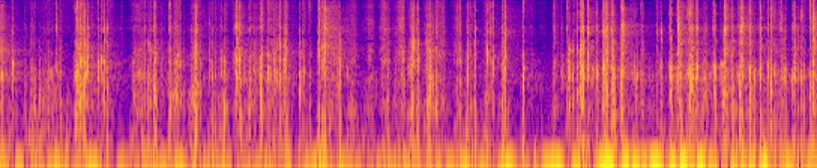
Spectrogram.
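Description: Fingertips rapidly tap and twist the teal-green plastic cap of a white plastic bottle. The result is a dense, continuous run of quick plastic clicks, taps and scrapes with a bright, crackly edge over low thumping, steady in loudness with no pauses throughout.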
